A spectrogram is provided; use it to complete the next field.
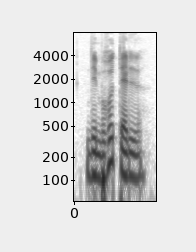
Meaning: plural of bretelle
- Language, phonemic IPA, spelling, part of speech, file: French, /bʁə.tɛl/, bretelles, noun, Fr-bretelles.ogg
